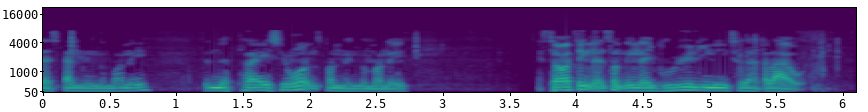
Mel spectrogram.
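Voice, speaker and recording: A man with a British accent talks at a very fast pace and medium pitch. His intonation is monotone and flat. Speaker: gaming youtuber. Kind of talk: casual vlog commentary. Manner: halting.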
